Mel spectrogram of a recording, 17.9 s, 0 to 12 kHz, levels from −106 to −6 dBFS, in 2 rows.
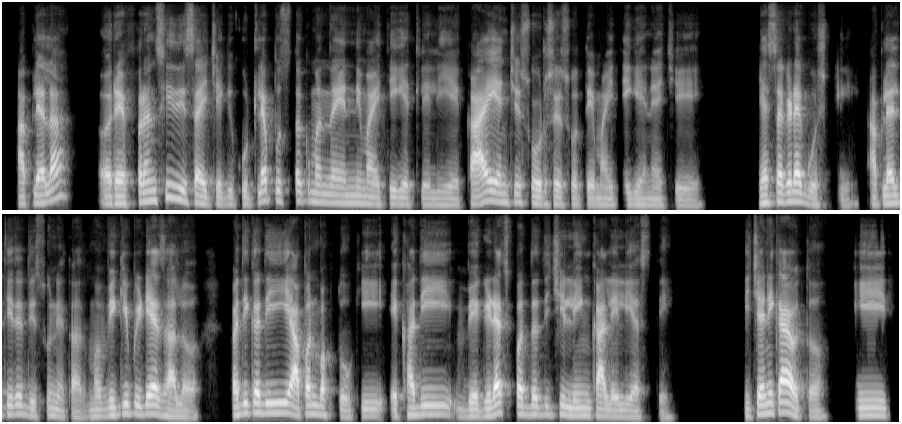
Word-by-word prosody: आपल्याला 130 - +1 0.5
रेफरन्सही 155 - 0
दिसायचे 145 - -1
की 110 - -10
कुठल्या 110 +10 -1
पुस्तकामधून 150 -4 -5
यांनी 125 -1 -2
माहिती 115 -1 -4
घेतलेली 100 -1 -9
आहे, 95 - -7
काय 115 +8 +5
यांचे 140 -2 -2
सोर्सेस 110 -5 -3
होते 100 -1 -5
माहिती 100 0 -8
घेण्याचे? 95 -2 -9 0.7
ह्या 130 +1 +1
सगळ्या 150 +2 +4
गोष्टी 100 -4 -11 0.2
आपल्याला 125 +1 0
तिथे 145 +1 -1
दिसून 115 -1 -7
येतात. 95 -3 -6
मग 110 +2 -6
Wikipedia 145 +2 +4
झालं, 100 -6 -1 0.4
कधी-कधी 160 +3 +4
आपण 145 0 +2
बघतो 130 -7 -3
की 110 -1 -5
एखादी 125 +5 0 0.4
वेगळ्याच 115 +8 +5
पद्धतीची 135 -1 0
लिंक 120 -1 -1
आलेली 105 -2 +1
असते. 90 -2 -9 0.8
तिच्याने 145 +8 +3
काय 170 +1 +9
होतं 95 0 -2 0.3
की 120 0 -1
120 Hz, 135 wpm, -24 LUFS, 105-145 Hz, 0.8 s, काय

